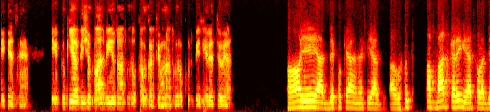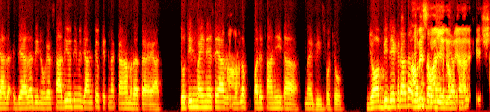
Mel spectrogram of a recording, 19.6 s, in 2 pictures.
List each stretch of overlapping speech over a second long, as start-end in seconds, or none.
17.8-19.1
